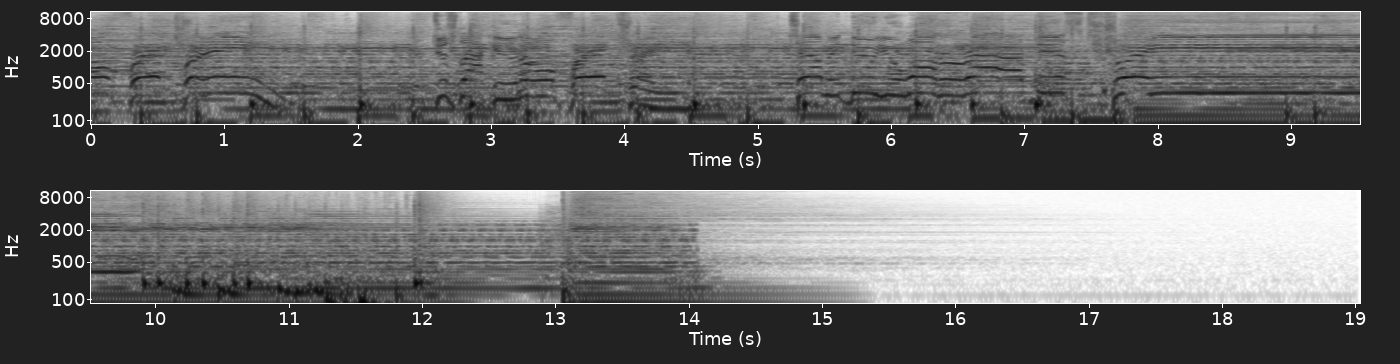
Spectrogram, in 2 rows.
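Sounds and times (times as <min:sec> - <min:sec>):
modern six-piece country rock band playing live in UK: 0:00.0 - 0:14.5.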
